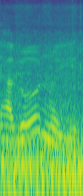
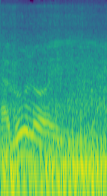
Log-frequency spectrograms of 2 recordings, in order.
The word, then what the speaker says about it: Hagonoy: bayan ng hagunoy yan pero ang ano dito eh Hagonoy pero ang pronounce namin dito ay hagunoy aas tayo Let's go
